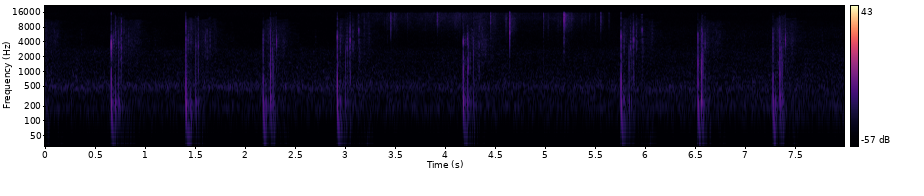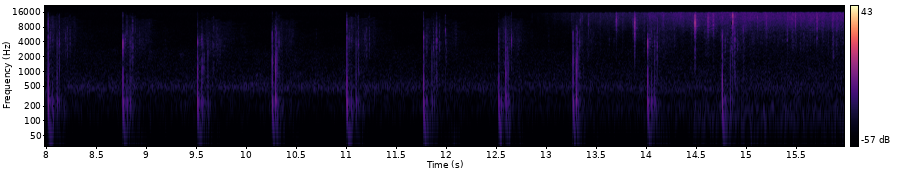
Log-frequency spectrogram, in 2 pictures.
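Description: Footsteps fall slowly and evenly on a stone floor, with a short echo.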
